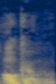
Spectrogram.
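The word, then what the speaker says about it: ogham: Now The Druids have been using the the ogum or om script as it's um properly pronounced um for as long as the runes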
